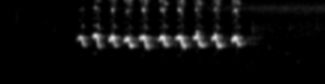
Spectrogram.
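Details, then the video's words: Sooty-headed bulbul call intended as a lure to get quiet birds responding: a quick rattle of about ten bright notes, followed by a faint high hiss. "Trucuk bahan ombyokan bakalan nyaut dengan pancingan trucuk ini"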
